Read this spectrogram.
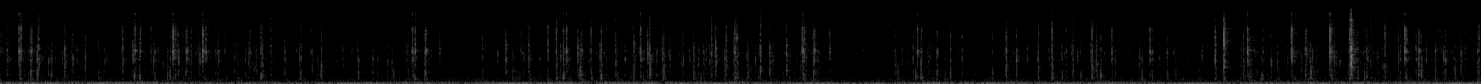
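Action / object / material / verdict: tap / plastic computer keyboard / plastic / none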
